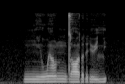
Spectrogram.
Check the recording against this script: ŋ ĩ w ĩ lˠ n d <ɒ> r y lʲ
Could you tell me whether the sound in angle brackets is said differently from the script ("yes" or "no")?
no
